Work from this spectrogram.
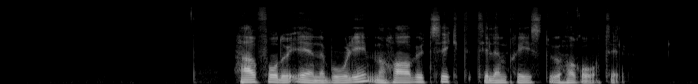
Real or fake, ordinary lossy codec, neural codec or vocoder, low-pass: fake; Opus, 32 kbps; vocoder, 48 kHz, 128 mel bands, Vocos; 14.4 kHz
